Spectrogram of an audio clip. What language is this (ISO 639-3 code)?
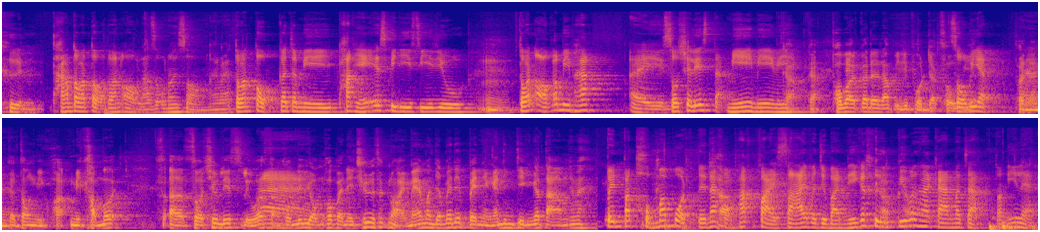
tha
